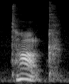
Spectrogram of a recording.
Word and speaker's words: Tag: day good afternoon guten tag tag is day i want to remind you that in the end g is transformed into k and this word is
